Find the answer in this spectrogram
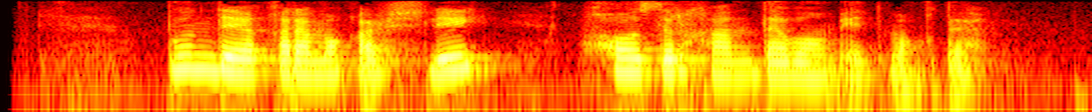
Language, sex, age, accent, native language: Uzbek, female, 18-24, Farg'ona, Uzbek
